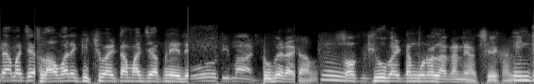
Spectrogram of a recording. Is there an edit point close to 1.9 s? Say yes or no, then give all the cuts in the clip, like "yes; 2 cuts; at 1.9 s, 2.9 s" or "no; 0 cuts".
yes; 1 cut; at 1.9 s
